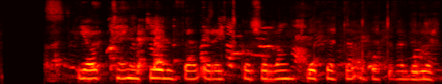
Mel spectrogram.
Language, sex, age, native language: Icelandic, female, 50-59, Icelandic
